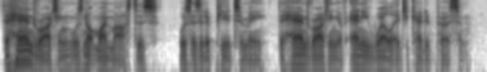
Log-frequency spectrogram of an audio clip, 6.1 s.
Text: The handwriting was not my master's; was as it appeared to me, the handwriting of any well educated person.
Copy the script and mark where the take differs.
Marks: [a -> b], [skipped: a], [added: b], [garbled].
The handwriting was not my master's; was as it appeared to me, the handwriting of any well educated person.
